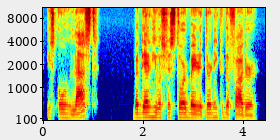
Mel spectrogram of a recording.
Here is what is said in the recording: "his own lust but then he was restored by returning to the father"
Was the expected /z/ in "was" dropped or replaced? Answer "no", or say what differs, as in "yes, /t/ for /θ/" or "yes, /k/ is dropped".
yes, /s/ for /z/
